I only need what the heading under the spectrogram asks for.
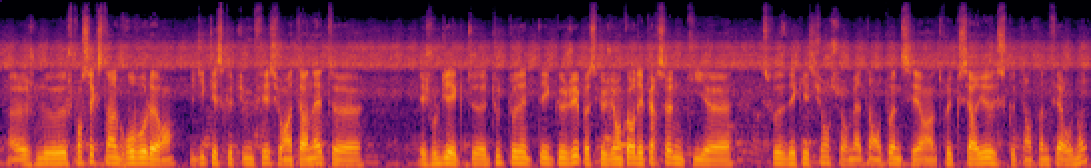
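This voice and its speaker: A man's voice: medium pitch, fairly even intonation, fast talker, darkish tone. A man in his thirties from Alsace giving a talkative, casual interview, peppered with business jargon. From Alsace, France. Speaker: sales agency co-founder being interviewed.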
